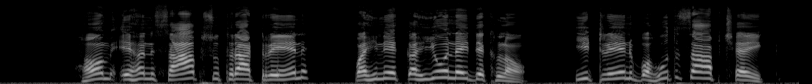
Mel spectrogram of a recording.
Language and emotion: Maithili, surprised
